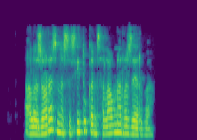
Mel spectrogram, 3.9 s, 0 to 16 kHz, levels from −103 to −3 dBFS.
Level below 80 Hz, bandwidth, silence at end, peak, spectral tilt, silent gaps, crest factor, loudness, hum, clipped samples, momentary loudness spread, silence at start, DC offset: -58 dBFS; 8 kHz; 0.9 s; -2 dBFS; -4 dB/octave; none; 16 dB; -16 LUFS; none; under 0.1%; 9 LU; 0.5 s; under 0.1%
